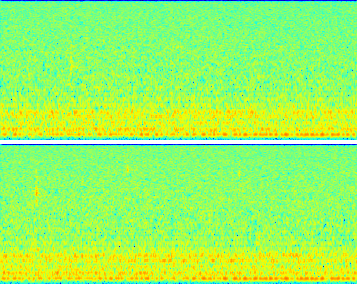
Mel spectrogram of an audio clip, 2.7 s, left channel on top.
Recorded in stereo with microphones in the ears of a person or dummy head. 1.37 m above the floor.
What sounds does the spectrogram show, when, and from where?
Only background noise.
